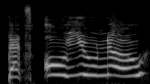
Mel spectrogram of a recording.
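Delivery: put-on high, slow, loud child's shout. A narrator's reading. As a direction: hurl it at her mother. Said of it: "shouted Mandy".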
